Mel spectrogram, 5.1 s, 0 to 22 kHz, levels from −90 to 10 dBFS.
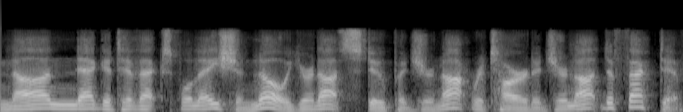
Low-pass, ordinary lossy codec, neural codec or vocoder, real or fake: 7.2 kHz; AAC, 32 kbps; codec, 16 kHz, 0.3 kbps, FocalCodec; fake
